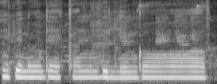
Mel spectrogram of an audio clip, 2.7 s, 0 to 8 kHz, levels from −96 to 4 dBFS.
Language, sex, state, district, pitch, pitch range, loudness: Chakma, male, Tripura, Unakoti, 170 Hz, 165-170 Hz, -15 LUFS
